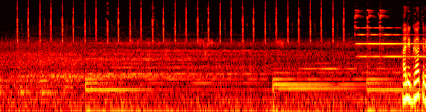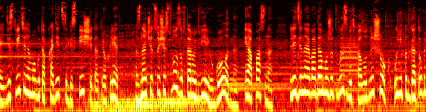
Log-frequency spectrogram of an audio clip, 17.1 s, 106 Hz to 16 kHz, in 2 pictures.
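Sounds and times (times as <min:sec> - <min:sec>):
clock ticking: 0:00.0 - 0:10.3
soft background music chords: 0:00.0 - 0:17.0
ringing chime: 0:07.1 - 0:10.4.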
